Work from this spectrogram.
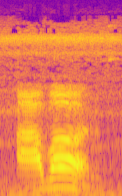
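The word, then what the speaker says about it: hour: फॉर 3 आवर। क्या लिखेंगे? आवर। लिखते एच है, पढ़ते आ है। एच साइलेंट हो जाता है।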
